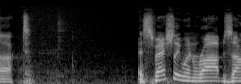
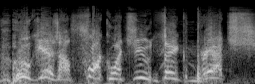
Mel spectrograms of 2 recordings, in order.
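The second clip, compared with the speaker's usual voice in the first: slow, high taunting snarl; Freddy Krueger voice; 9 semitones higher, 5 dB louder, much slower than usual. Retold or imitated. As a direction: sneer it like a horror villain. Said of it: "And Freddy's like".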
